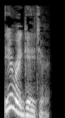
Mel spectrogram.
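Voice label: "irrigator", British English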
